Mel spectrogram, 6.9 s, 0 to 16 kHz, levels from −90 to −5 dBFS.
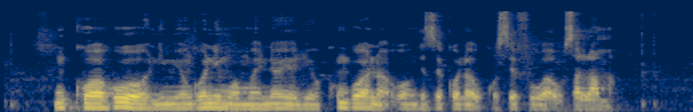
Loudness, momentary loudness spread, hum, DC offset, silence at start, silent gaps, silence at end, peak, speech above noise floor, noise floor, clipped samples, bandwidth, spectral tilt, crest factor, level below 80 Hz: -26 LUFS; 13 LU; none; under 0.1%; 0.55 s; none; 0.85 s; -8 dBFS; 41 dB; -66 dBFS; under 0.1%; 11.5 kHz; -8 dB/octave; 18 dB; -46 dBFS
